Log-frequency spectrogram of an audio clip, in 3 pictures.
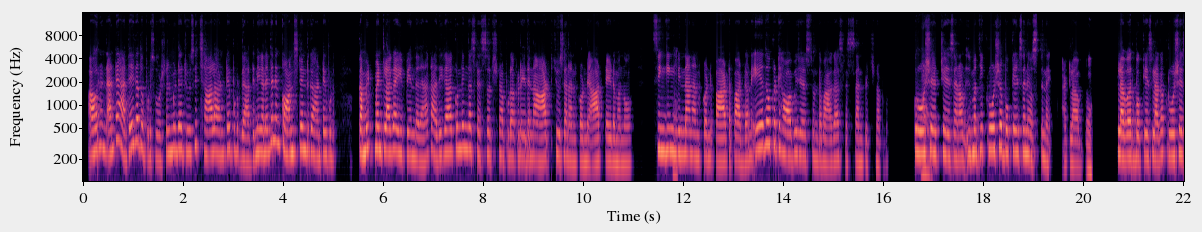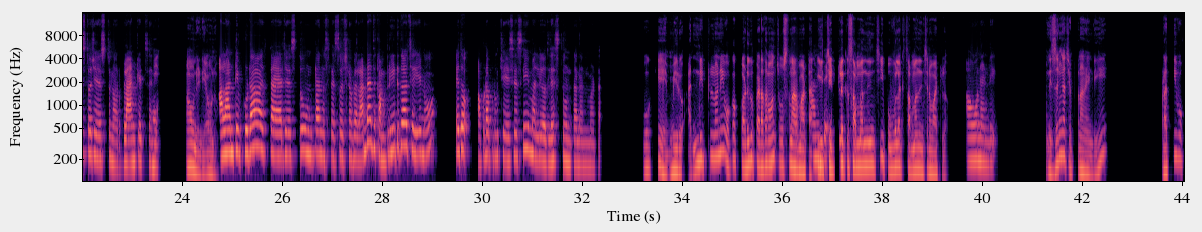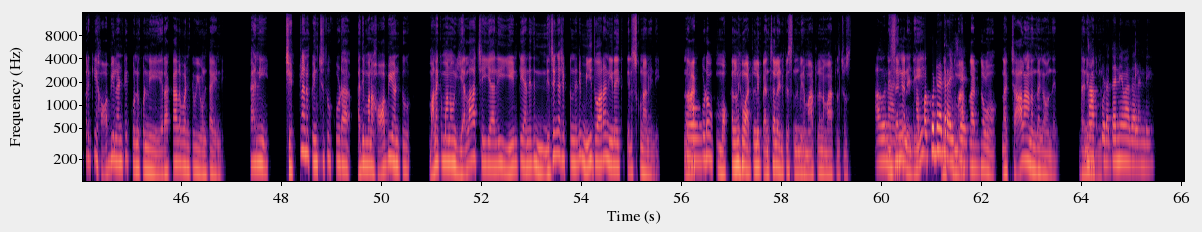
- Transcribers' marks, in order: in English: "సోషల్ మీడియా"; in English: "కాన్స్టెంట్‌గా"; in English: "కమిట్మెంట్‌లాగా"; in English: "ఆర్ట్"; in English: "సింగింగ్"; in English: "హాబీ"; in English: "క్రోషేడ్"; in English: "క్రోషే బొకేట్స్"; in English: "ఫ్లవర్ బొకేస్‌లాగా క్రోషెస్‌తో"; in English: "కంప్లీట్‌గా"; in English: "హాబీ"; giggle; in English: "ట్రై"
- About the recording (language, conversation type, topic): Telugu, podcast, హాబీలు మీ ఒత్తిడిని తగ్గించడంలో ఎలా సహాయపడతాయి?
